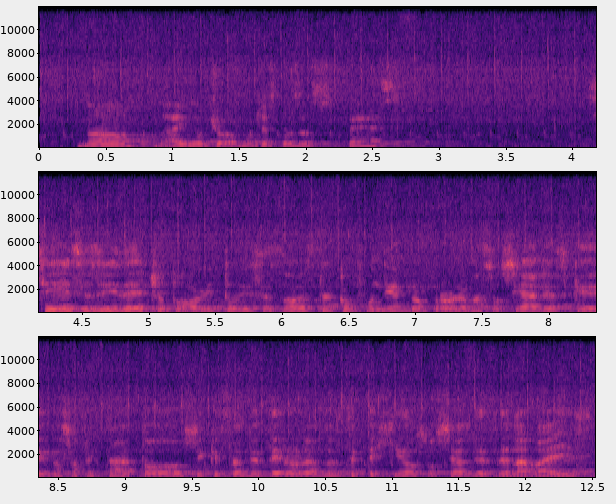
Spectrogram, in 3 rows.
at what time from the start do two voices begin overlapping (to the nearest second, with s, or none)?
none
